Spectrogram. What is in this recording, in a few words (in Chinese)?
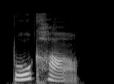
"补考", Chinese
